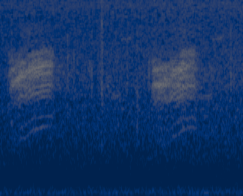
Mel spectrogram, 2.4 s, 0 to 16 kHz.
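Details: Two Spotted Towhees calling in oak scrubland at Crestline Ecological Preserve, San Diego County foothills, California, November 2025; two high, harsh, buzzy mewing calls, each under half a second, about a second and a half apart, over a low rumble.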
